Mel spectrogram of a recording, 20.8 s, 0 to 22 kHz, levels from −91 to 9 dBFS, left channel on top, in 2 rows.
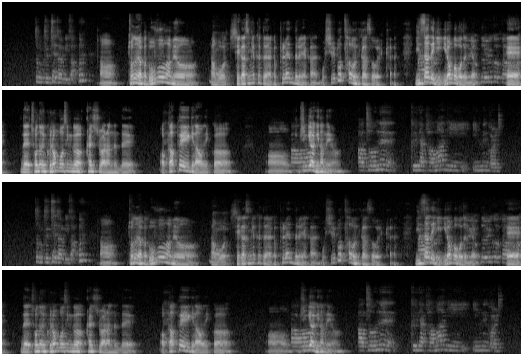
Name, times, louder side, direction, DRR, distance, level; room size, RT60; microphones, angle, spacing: voice 1, 0.6-1.7 4.1-4.6 8.3-8.8 9.2-10.4 11.2-11.7 13.5-13.8 16.1-16.6 17.5-18.2 18.5-20.3, equal, 20° left, 1.9 m, -40 dB
voice 2, 1.9-3.9 4.2-7.6 8.0-9.5 10.1-10.4 10.8-13.0 13.5-15.0 15.7-17.2, left 4 dB, 55° left, 0.4 m, -25 dB
9.0 x 3.8 x 2.9 m
head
